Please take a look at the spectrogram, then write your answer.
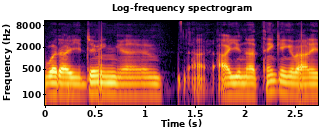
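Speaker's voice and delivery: ordinary talk, nothing marked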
